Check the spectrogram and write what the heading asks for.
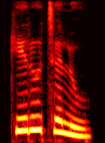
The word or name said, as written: ಕುರುಚಲು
